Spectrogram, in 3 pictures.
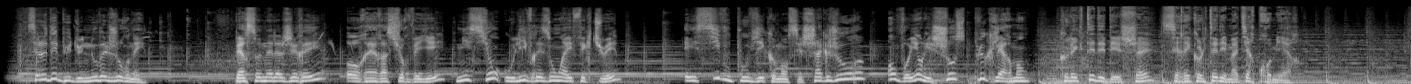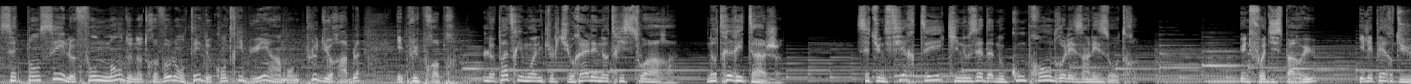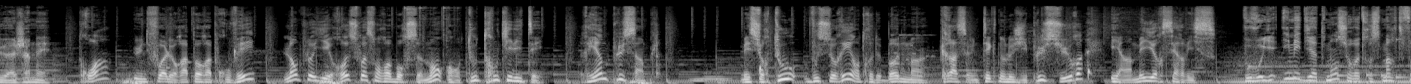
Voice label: french male corporate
